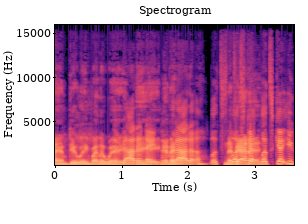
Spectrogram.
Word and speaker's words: Nevada: Okay, so according to the Nevada Independent, I am doing, by the way, Nevada. Let's get you pronouncing it correctly.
